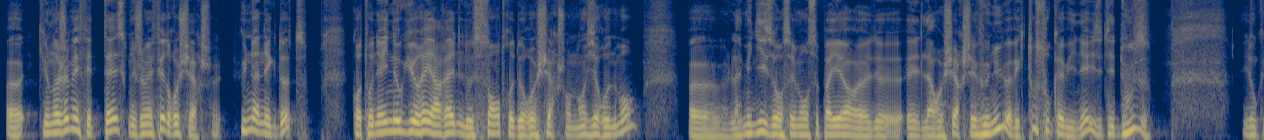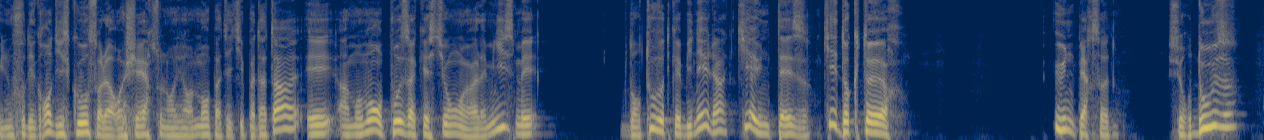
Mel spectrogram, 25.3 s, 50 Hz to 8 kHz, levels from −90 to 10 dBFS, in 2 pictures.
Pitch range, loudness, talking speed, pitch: 120-165 Hz, -18 LUFS, 215 wpm, 135 Hz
